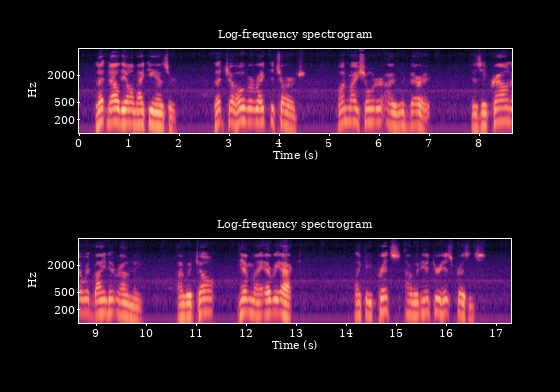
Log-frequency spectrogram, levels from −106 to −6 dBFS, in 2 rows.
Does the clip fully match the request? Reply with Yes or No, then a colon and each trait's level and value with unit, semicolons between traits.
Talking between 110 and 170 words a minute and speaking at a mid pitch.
Yes: average, 140 wpm; medium, 160 Hz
